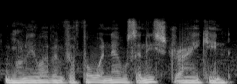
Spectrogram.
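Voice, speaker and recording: A man's voice: low voice, steady tone, normal speed, warm tone, lo-fi sound. A man doing casual, chatty live cricket commentary and talking to viewers, with dry, informal asides. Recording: crowd noise behind the voice. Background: sports crowd.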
